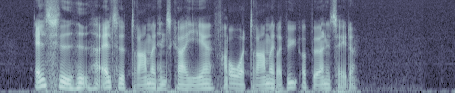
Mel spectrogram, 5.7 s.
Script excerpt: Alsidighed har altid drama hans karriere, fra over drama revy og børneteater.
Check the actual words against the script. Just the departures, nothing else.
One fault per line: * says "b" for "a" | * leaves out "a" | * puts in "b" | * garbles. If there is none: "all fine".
all fine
